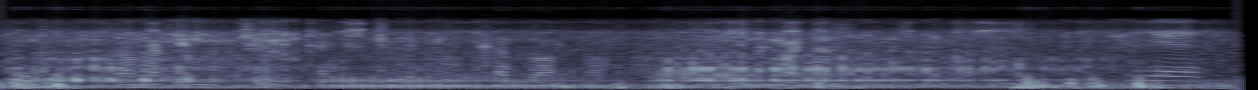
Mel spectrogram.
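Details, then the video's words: Purring cheetahs: a deep, steady, rapidly pulsing purr rumble, with human voices faintly mixed in. "Purring cheetahs"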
